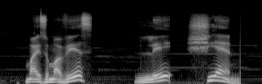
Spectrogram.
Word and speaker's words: chien: O segredo aqui é o som nasal no final. Aquele som que parece que sai um pouquinho pelo nariz, sabe? Vamos tentar? Le chien. Mais uma vez, le chien.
